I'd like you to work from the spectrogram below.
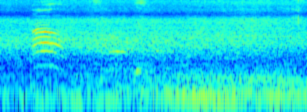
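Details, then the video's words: A little ginger cat with a sprained, painful left leg gives one short, clear meow rising then falling, followed by faint low rumbling background noise and traffic-like hum. "Little ginger cat meows left leg hurts sprained"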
